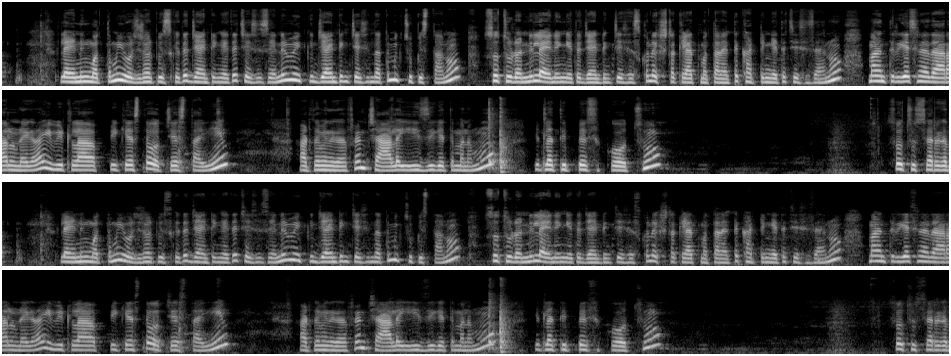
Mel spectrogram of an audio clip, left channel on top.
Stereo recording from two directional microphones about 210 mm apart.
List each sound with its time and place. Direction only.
0.3 s speech: 60° left (ahead or behind)
18.4 s speech: 55° left (ahead or behind)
